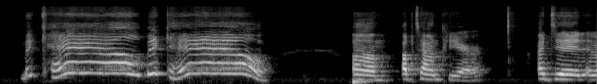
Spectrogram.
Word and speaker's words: Mikal: I need to start pronouncing his name right. Mikal.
